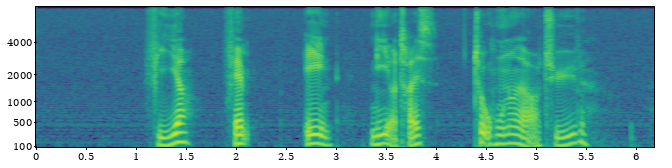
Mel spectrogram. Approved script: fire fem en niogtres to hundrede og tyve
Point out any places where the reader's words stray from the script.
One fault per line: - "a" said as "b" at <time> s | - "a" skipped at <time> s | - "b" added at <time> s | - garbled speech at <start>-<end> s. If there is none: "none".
none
